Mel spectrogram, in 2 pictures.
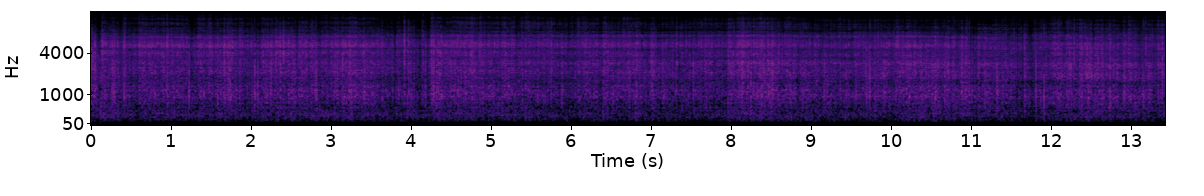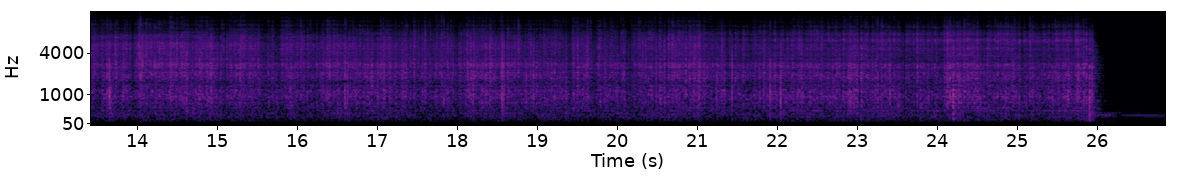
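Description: Modified Harbor Freight 90 amp gasless flux-core wire welder's arc running one long continuous bead on steel angle iron, a steady crackle that cuts off abruptly near the end when the trigger is released.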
